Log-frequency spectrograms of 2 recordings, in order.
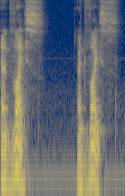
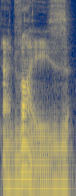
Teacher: There are others where the the c changes to an s. So you've got words like advice, advice, but the verb is advise with a Z.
